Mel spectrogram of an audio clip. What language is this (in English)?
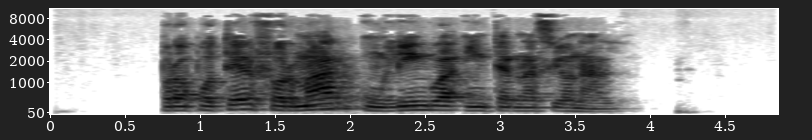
Interlingua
